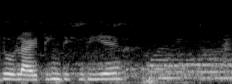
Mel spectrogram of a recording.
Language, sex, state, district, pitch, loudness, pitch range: Hindi, female, Chhattisgarh, Balrampur, 250 Hz, -17 LUFS, 240-295 Hz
